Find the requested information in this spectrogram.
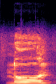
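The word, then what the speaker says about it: نون: নোক্তা এটাকে কি বলা হয় এটাকে বলা হয় নুন নুন নুন নুন নুনটা সিম্পল শুধু উপরে তালের সঙ্গে লাগবে লেগে উচ্চারিত হবে নুন নুন নুন নুনটা মূলত উচ্চারণ হবে কিভাবে?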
